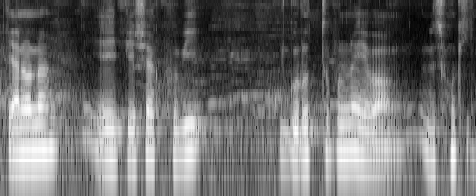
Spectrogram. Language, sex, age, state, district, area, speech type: Bengali, male, 45-60, West Bengal, Birbhum, urban, spontaneous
